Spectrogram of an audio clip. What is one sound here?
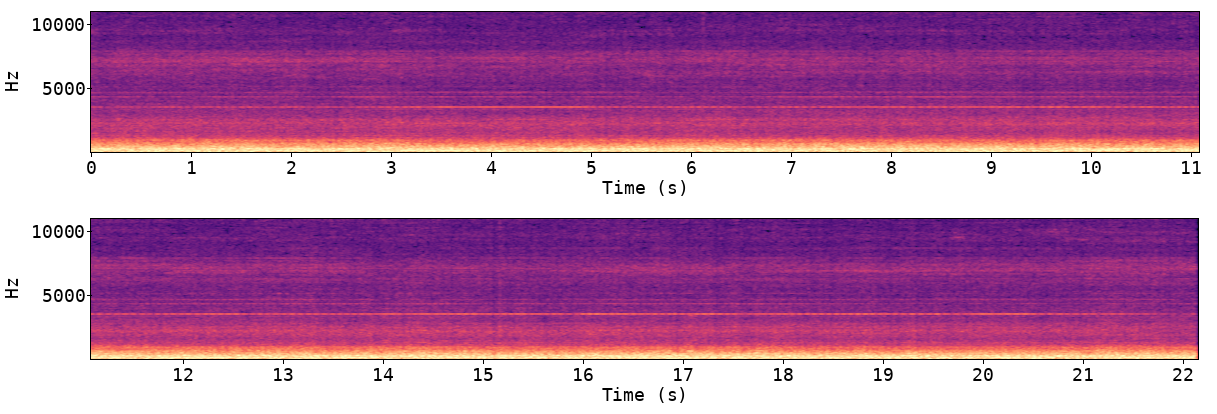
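An aircraft engine drones steadily and loudly inside the cabin.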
